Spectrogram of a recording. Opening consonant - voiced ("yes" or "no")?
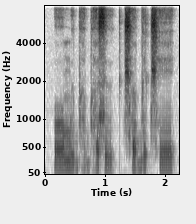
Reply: yes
